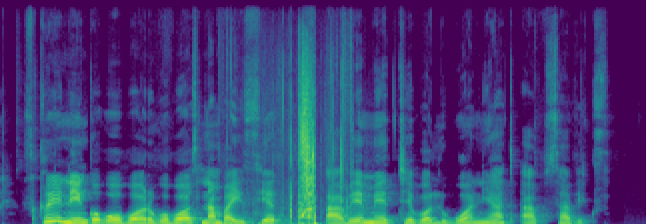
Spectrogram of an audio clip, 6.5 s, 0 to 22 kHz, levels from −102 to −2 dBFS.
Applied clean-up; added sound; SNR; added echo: none; Zipper (clothing); 3 dB; none.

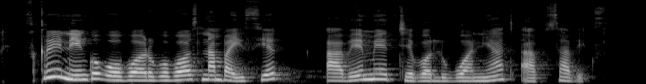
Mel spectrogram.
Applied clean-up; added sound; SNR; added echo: none; none; none; none.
